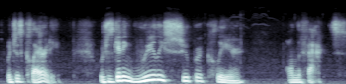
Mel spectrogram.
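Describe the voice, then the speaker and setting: Here a man talks at a medium pitch with a dark, mellow tone, somewhat breathy. His pitch swings very widely at a moderate pace. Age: 40s. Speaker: singer turned business coach. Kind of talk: casual interview chat. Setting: video call.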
